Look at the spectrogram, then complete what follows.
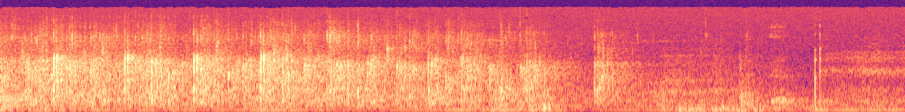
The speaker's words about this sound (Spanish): Damos un aplauso también a los músicos, que es verdad que hacen tremenda labor.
